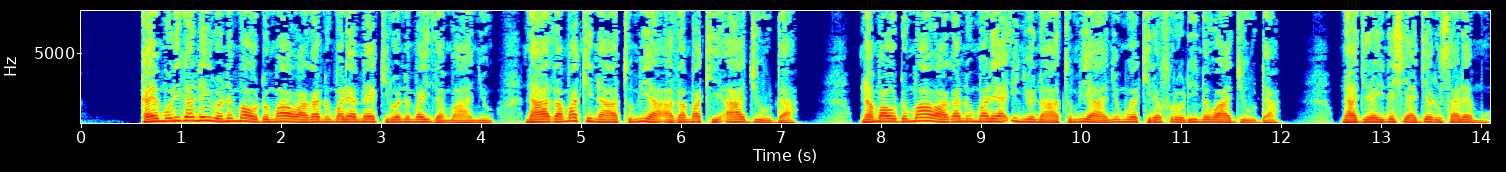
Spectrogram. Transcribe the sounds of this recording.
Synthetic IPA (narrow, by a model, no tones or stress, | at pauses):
kaemoɾiɣaneiɾwɔnemaodomawaɣanumaɾeamɛːkiɾwɔnemaiðɛmaːɲu | naːðamakinaːtumiaʔaðamakiʔad͡ʒuda | namaodomawaɣanumaɾeaʔiɲwenaːtumiaːɲumwɛkiɾɛfoɾoɾinewad͡ʒuːda | nad͡ʑeɾaineɕjad͡ʒɛɾusalɛmu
